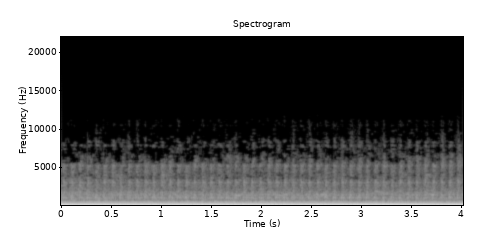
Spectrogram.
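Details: Mitsubishi Evo X 4B11 turbo engine after running low on oil, now refilled and low on fuel, at idle: loud regular knock about three times a second over deep engine note, worse than before despite more oil.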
